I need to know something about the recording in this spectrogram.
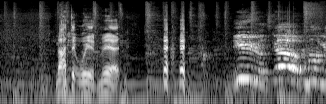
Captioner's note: laughs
